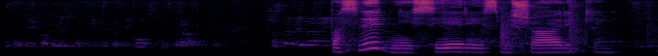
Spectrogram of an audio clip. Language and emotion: Russian, sad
